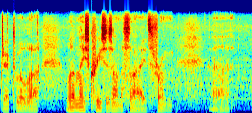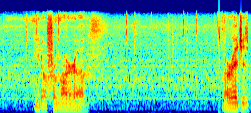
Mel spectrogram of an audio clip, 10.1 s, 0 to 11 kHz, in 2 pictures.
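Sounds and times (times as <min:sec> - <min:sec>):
faint low hum: 0:00.0 - 0:10.0
microphone hiss: 0:00.0 - 0:10.0
computer mouse clicks: 0:07.5 - 0:09.5.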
